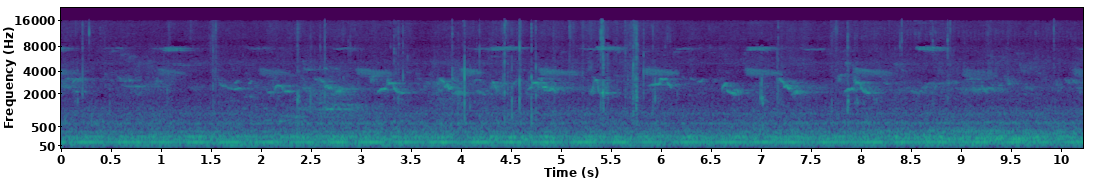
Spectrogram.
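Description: Birds chirping: many short, quick calls, most falling in pitch, repeated over a steady low hum, with a few faint clicks.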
